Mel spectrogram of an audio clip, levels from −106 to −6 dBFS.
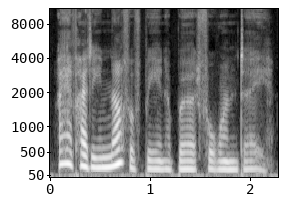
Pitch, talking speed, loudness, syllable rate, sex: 185 Hz, 290 wpm, -17 LUFS, 6.5 syllables/s, female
